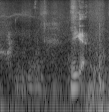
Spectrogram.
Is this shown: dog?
yes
